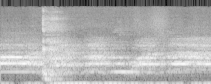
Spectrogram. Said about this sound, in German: Es geht ab. Jo! Schreien die ersten draußen rum.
